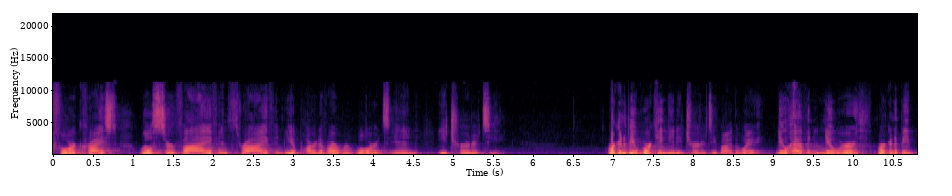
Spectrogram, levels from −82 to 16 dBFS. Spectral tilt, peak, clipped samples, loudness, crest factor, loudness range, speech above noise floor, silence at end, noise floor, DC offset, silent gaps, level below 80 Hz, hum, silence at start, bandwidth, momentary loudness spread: -6.5 dB/octave; 0 dBFS; under 0.1%; -19 LUFS; 18 dB; 5 LU; 38 dB; 0.05 s; -56 dBFS; under 0.1%; none; -56 dBFS; none; 0 s; 11.5 kHz; 11 LU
